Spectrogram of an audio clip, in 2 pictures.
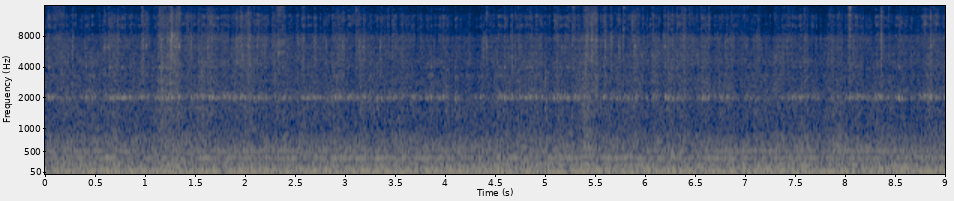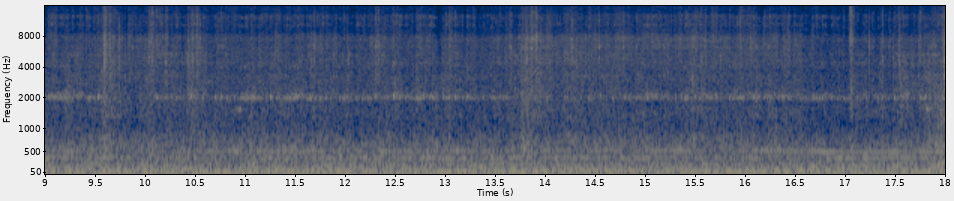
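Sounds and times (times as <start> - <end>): train rumble: 0.0 - 18.0
wheels clicking on track: 0.0 - 18.0.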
